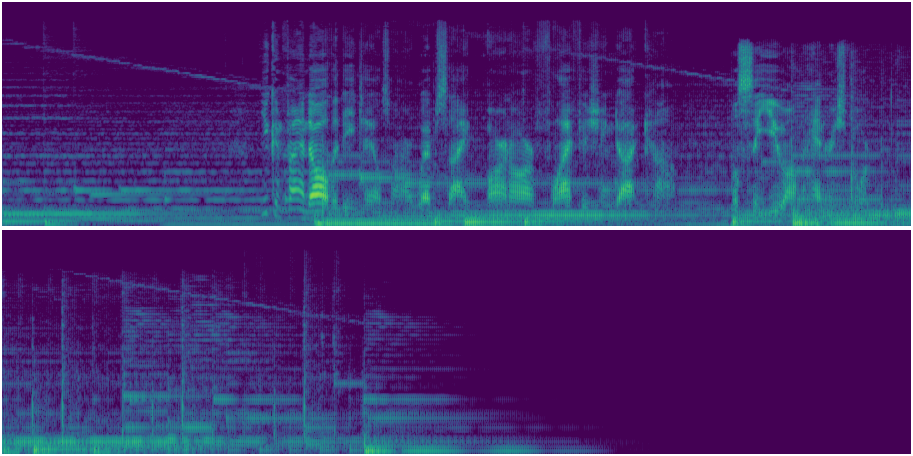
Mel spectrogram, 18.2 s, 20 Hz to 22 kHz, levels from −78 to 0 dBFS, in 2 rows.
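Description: Frames of the audio were windowed and overlap-added back together with a window overlap that does not sum to a constant gain, so from 3.2 s to the end the level is modulated by about 60 dB around 50 times a second. This overlap-add ripple is heard as a harsh, buzzing, robotic tremolo. Between 6.56 and 11.6 s, a hybrid receiver lost its digital stream and blended to the analogue FM broadcast, then back, with each cross-fade lasting 330 ms. During that stretch, the level shifts by about 2 dB, and faint FM hiss sits well below the signal.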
